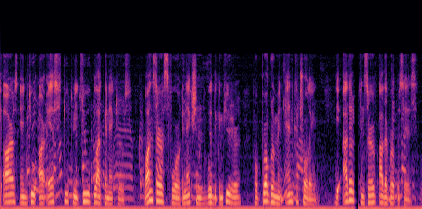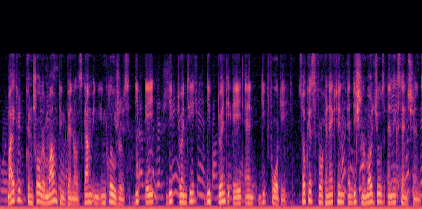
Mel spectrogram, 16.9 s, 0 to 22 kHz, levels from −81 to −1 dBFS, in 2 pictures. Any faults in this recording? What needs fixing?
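Repeated stalls (stutter) from 6.24 to 7.18 s: packets arrived late, so the jitter buffer kept running dry, about eleven times. Each time the receiver stretched the last sound to fill the wait, 180 ms in all, the longest gap 81 ms. Nothing is lost, but the audio halts and drags. A larger or faster-adapting jitter buffer on the receiving side would stop it draining on late packets.

Jitter buffer slow-down from 8.18 to 9.06 s: to rebuild its reserve, the receiver repeated single pitch periods in a row. That added 114 ms and made the audio play at 88% speed at unchanged pitch, with drawn-out sounds. Steadier packet delivery, or a buffer target that changes less abruptly, would remove the need for this stretching.

Jitter buffer speed-up from 11.07 to 12.31 s: with too much audio queued, the receiver cut out short pitch-period pieces repeatedly, around a tenth of a second in total, so the audio runs at 109% speed at the same pitch and sounds hurried. 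Smoothing out network delay so packets don't arrive in bursts would keep the buffer from overfilling.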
